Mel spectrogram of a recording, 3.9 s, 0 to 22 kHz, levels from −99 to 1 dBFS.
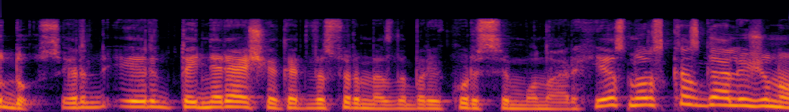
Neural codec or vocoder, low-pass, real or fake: none; 10.8 kHz; real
